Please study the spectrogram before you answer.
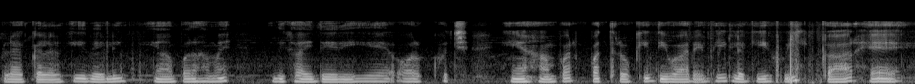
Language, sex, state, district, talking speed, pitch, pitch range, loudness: Hindi, male, Himachal Pradesh, Shimla, 150 wpm, 130 Hz, 120-135 Hz, -24 LUFS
